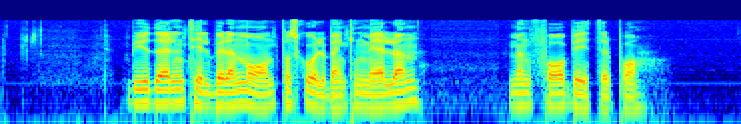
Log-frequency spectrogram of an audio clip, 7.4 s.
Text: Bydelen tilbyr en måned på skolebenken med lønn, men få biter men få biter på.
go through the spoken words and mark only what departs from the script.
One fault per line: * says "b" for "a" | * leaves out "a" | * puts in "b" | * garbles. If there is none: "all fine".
* leaves out "men få biter"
